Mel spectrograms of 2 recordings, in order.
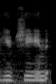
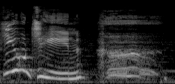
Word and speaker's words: Eugene: Eugene oh yes Eugene Eugene like the like heavy emphasis on the first part of it so I can never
